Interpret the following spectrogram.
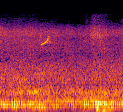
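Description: Steady outdoor background noise with one short, high, rising chirp about a second in and a brief soft knock near the end.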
